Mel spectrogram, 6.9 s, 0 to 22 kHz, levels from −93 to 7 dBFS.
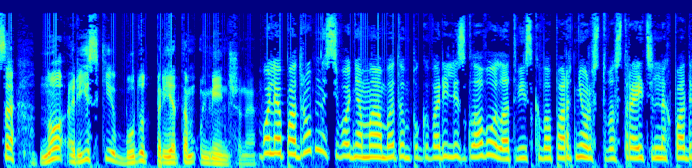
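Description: From 0.0 to 4.3 s, a block size mismatch pads each block with zeros, buzzing at 46.9 Hz. The waveform shows regular gaps, and the spectrogram shows vertical stripes.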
